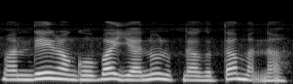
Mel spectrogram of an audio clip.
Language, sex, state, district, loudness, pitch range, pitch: Garo, female, Meghalaya, South Garo Hills, -14 LUFS, 200-245 Hz, 220 Hz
